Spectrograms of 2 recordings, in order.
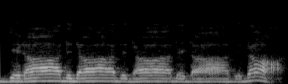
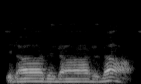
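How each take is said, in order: First: Voiced Morse rhythm. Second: Da-da with the second da stressed, like a poetry meter; iambic rhythm. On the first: Showing how both paddles send alternating beeps, voiced Morse. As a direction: tap out each da-da like the keyer. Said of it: "and send". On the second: Recalling seventh grade poetry class, light iambic chant. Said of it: "iambic pentameter?". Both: Shown as a demonstration.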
